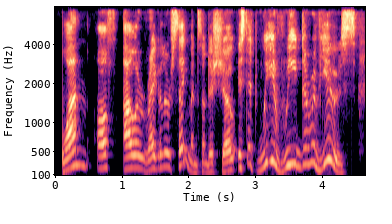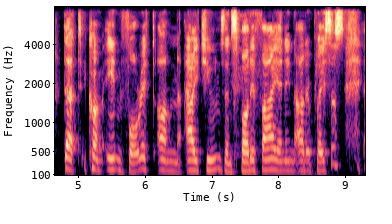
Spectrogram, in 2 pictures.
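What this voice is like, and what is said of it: Strong accent, hard to understand. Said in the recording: “no one will understand what I'm saying. Because of my accent.”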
